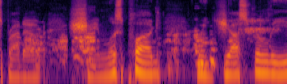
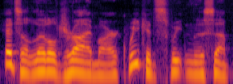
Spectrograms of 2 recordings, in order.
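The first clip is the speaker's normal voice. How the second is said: mock complaint; 2 semitones higher, 8 dB louder than usual. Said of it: "and I'm like".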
